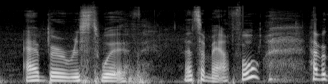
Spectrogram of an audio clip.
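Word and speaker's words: Aberystwyth: FYI, Abbottzsworth is pronounced Abberisworth.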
